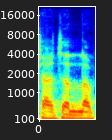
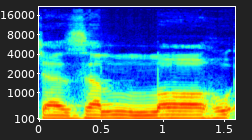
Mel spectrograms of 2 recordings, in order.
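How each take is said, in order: First: The second consonant is a j sound. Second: The second consonant is a z sound. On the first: The speaker calls it wrong. "অনেকে এখানে বলে থাকে জাজাল্লাহ, বলবেন না" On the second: The speaker calls it right. "একটা হচ্ছে জিম আর একটা হচ্ছে জা"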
